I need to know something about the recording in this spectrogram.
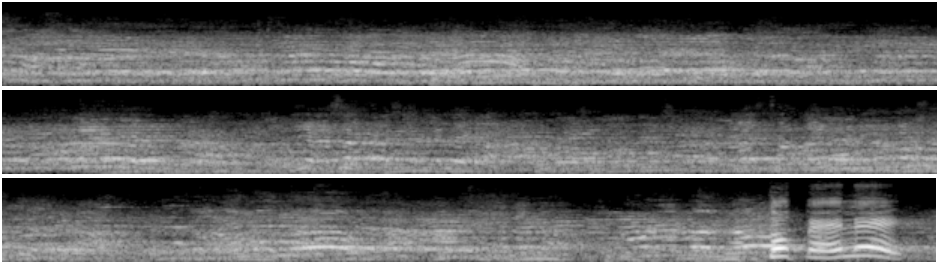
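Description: Men in the background shout and call out.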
